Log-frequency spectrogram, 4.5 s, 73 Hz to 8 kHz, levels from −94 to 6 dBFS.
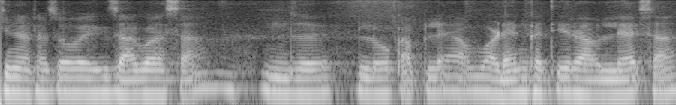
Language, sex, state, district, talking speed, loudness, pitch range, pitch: Konkani, male, Goa, North and South Goa, 160 wpm, -17 LUFS, 120-125 Hz, 120 Hz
